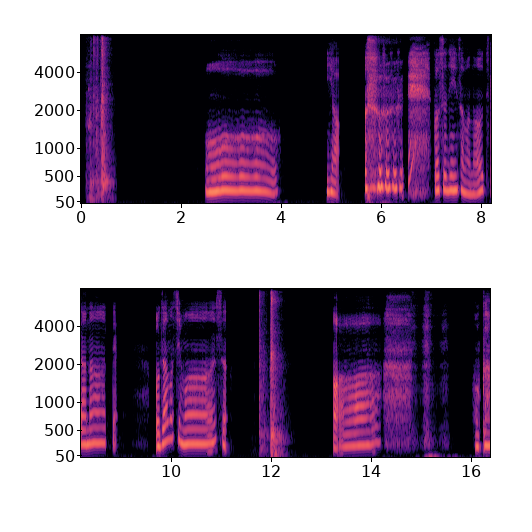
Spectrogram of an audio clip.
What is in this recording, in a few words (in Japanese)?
添い寝, ASMR; 添い寝で癒やしてさしあげます♪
